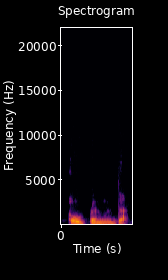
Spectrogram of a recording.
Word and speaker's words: opened: Entonces lo pronuncio ese sufijo ed con un sonido de D. Por ejemplo, open. Entonces el pasado de open sería opened. Opened.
